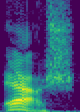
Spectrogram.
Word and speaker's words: Æ: than a name, but the character E is apparently said as Ash. Well, I looked up on Wikipedia. I've never heard it pronounced that way, and they say it's most typically pronounced as E, or EE or something.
